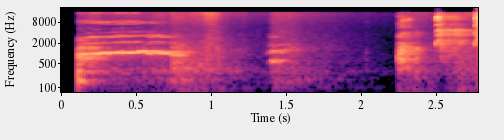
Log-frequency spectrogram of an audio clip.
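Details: Newborn monkey cared for by a person, crying to ask for milk: one loud, drawn-out harmonic wail of under a second, followed by two short, fainter whimpers and a burst of rustling.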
